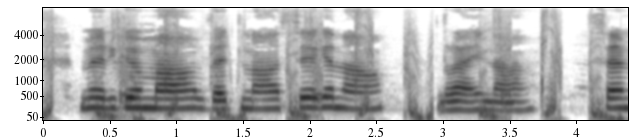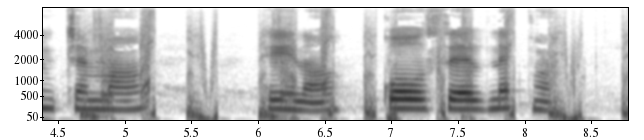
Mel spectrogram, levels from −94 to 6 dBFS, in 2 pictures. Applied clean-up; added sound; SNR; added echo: none; Scratching (performance technique); 13 dB; none.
